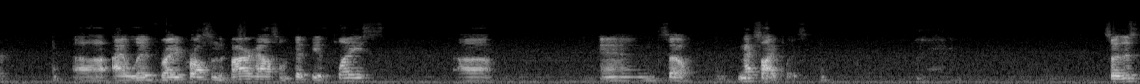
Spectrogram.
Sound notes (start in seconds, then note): none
